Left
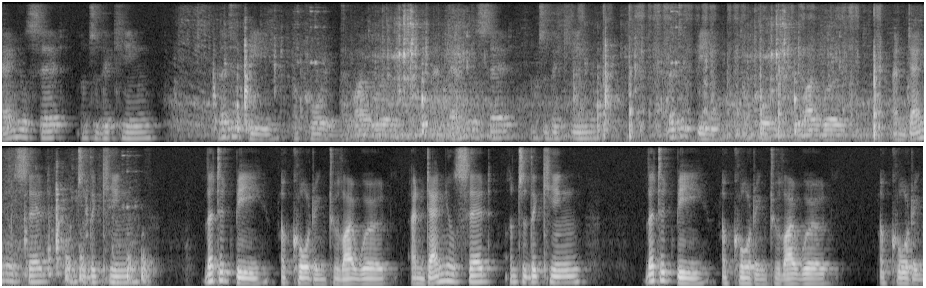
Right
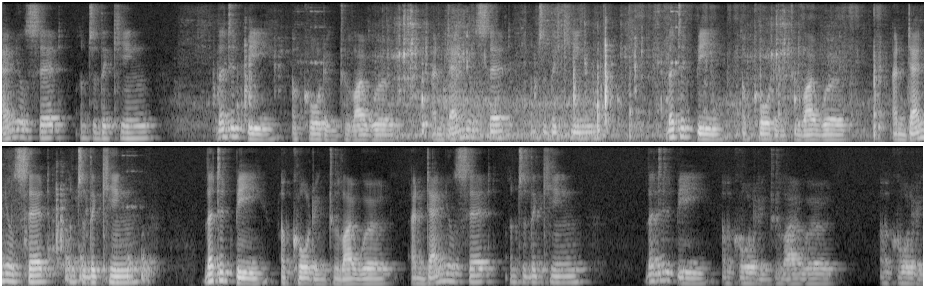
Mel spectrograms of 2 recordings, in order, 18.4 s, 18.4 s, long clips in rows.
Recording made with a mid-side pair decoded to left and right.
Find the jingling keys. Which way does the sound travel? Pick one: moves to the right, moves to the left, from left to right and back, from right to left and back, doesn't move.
from left to right and back.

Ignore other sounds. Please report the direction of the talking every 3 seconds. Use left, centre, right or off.
right, right, right, centre, left, left.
